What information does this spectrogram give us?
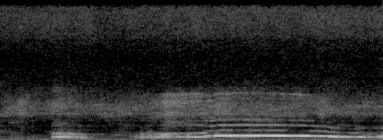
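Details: Female Puter pelung dove with a notably fierce voice, used to lure other Puter pelung doves into calling; a rough burst, a pause, then a long, even, clear coo that slowly falls at the end.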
